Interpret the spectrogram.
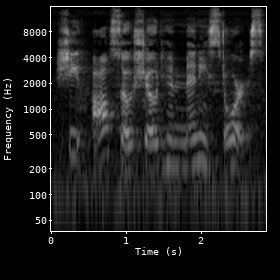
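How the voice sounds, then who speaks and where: A woman teacher reading a children's book aloud in an expressive, deliberate storyteller style for young listeners. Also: mid-range voice, slight background noise, low-quality recording.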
